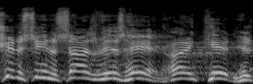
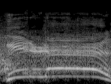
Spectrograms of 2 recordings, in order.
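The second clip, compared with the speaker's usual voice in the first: catchphrase held long and high; high drawn-out catchphrase; 8 semitones higher, slower than usual. Real, not acted. Comedian calls his catchphrase to the crowd, high and drawn out. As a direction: stretch it out way up high.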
